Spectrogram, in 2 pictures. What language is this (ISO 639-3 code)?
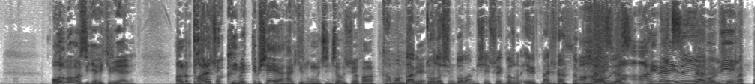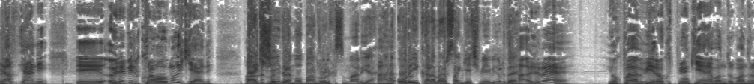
tur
